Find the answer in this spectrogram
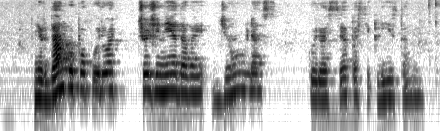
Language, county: Lithuanian, Klaipėda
